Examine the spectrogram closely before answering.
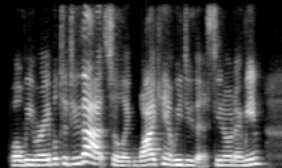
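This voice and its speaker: A woman's fairly high voice in a Canadian accent, on a very clean recording with a silent background. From Ottawa, Canada. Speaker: professional soccer player. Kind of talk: interview.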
